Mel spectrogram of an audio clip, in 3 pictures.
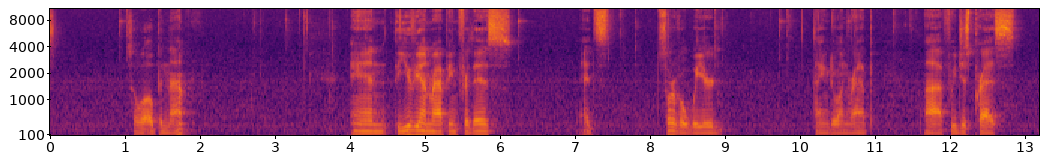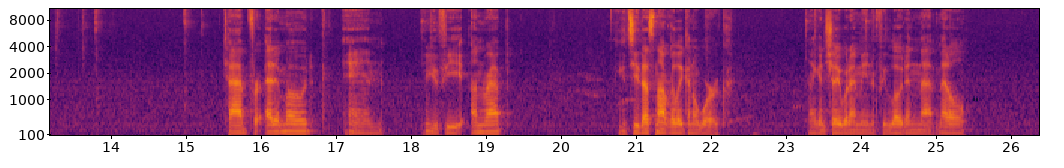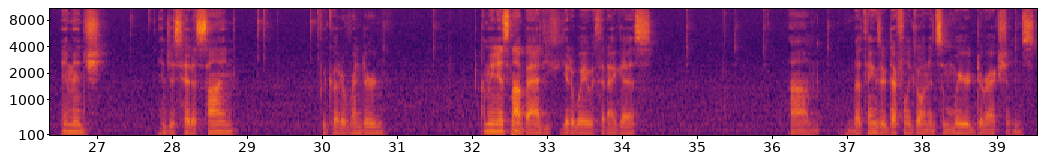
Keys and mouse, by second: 1.6 1, 10.4 Tab, 11.5 a, 12.7 Tab, 13.9 Tab, 15.7 u, 25.7 1, 37.5 1.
